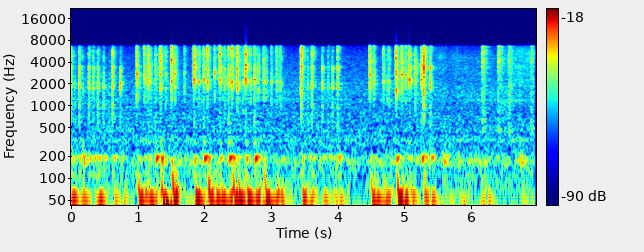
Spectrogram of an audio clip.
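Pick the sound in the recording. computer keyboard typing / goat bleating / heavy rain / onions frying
computer keyboard typing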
